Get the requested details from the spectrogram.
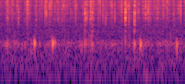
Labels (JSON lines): {"label": "ambient", "recorder": "HydroMoth"}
